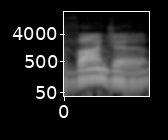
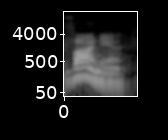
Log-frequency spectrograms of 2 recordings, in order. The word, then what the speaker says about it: Vanya: your name i thought it was vanja like uh like daniel said earlier but then when i started watching some of your stuff i was like oh it's vanya because i yeah your name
